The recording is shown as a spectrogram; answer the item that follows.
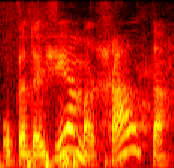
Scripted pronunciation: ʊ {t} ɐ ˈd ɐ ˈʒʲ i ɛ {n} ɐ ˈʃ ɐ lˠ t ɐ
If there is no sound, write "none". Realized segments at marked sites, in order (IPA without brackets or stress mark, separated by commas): k, m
